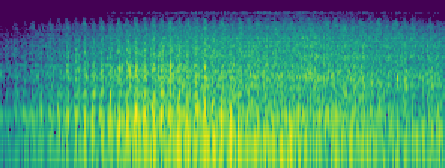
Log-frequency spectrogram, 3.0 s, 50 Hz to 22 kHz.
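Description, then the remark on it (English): A Coast Guard MH-60 helicopter returning from a training flight in Kotzebue: its rotor thumps in a steady rapid pulse over a loud engine whine, growing louder in the first second and then holding strong without any voices. “It was business as usual as the second MH-60 helicopter returned from a training flight.”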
